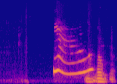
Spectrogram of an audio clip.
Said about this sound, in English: But there she goes. Oh, she's going to the Tesla. Meow. Meow. Meow.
